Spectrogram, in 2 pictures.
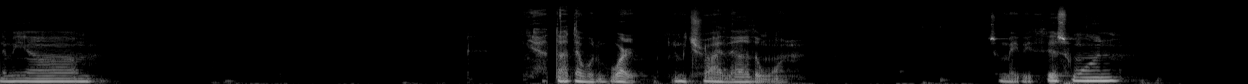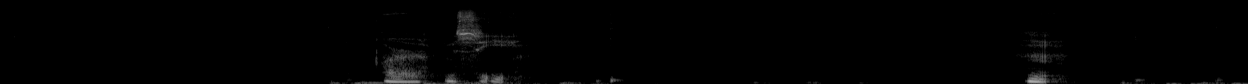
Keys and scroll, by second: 0.7 ctrl+Tab, 6.8 alt+Tab, 9.1 space, 10.6 space, 15.7 space, 18.3 space, 23.6 space.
